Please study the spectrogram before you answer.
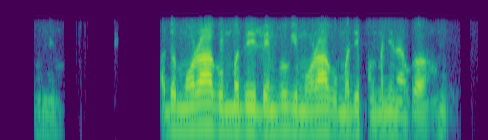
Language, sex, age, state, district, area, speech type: Manipuri, male, 30-45, Manipur, Churachandpur, rural, conversation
